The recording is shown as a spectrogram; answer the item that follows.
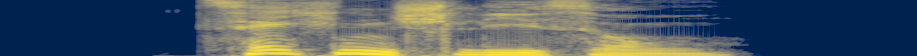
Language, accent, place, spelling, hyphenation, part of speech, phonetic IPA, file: German, Germany, Berlin, Zechenschließung, Ze‧chen‧schlie‧ßung, noun, [ˈt͡sɛçn̩ˌʃliːsʊŋ], De-Zechenschließung.ogg
- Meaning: closure of a coalmine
